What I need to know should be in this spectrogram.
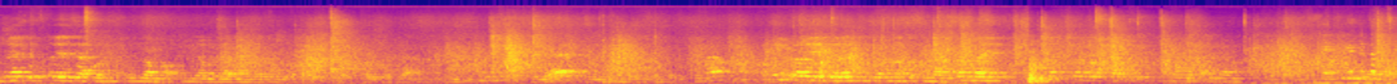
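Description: A man argues loudly nearby.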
